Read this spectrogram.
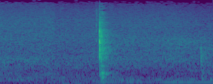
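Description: Wire cutters snip through a small nail with a sharp click.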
